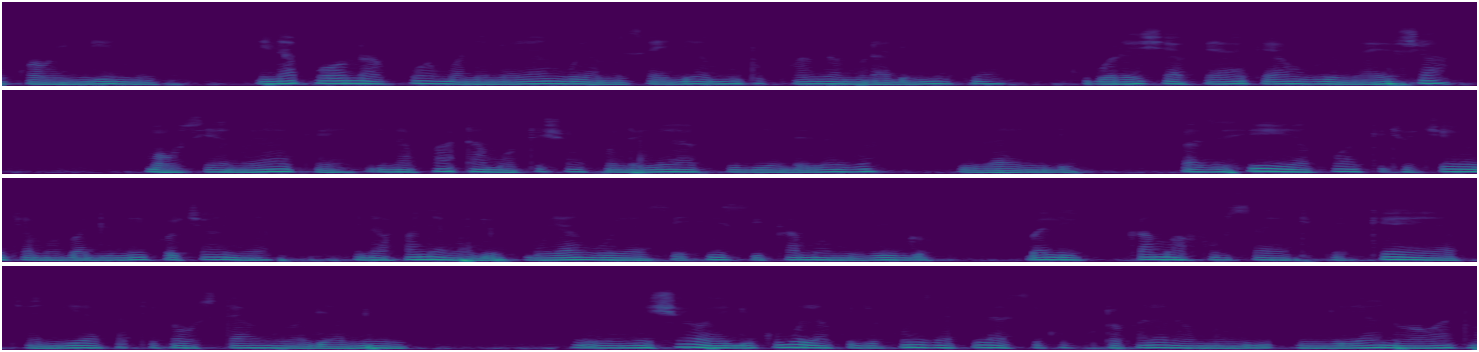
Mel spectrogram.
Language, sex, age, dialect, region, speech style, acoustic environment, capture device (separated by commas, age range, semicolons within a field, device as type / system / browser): Swahili, male, 18-24, Kenya - Nairobi Sheng-influenced, Kenya, relaxed; focused, silence, mobile / Linux / Chrome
